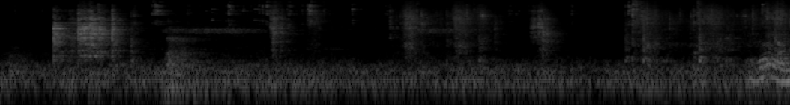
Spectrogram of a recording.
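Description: A spoon scrapes and clinks against a pan while salt and chili powder are stirred into hot red poha, close and fairly quiet, in irregular bursts of metallic scraping.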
